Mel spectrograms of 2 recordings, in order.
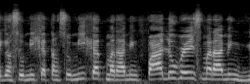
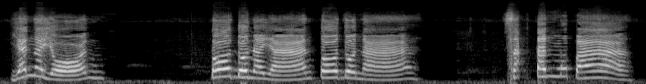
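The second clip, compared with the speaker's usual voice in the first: loud, slow dare to hurt you more; defiant taunt; 5 semitones higher, 8 dB louder, slower than usual. Pretend. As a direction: shout a daring challenge at the bashers. Taunting bashers to hit harder. (malakas at mabagal na paghamon)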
